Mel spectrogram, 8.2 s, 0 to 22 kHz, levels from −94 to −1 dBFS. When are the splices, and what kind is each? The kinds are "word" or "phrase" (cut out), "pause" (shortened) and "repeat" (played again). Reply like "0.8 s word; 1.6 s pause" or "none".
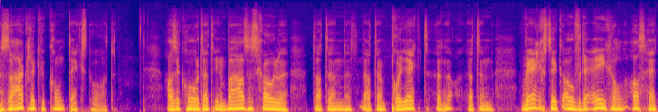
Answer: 1.1 s word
